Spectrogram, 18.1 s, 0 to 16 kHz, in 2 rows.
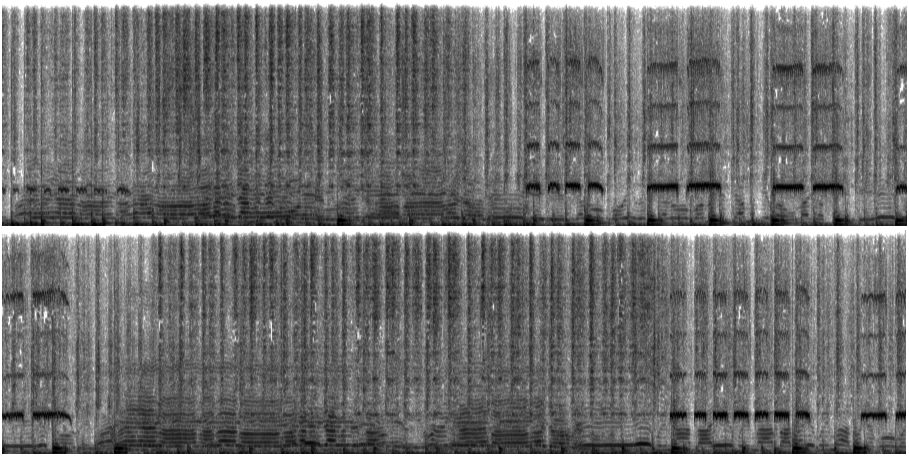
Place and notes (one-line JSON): {"title": "Kariyangwe, Binga, Zimbabwe - Playing Chilimba...", "date": "2016-07-23 11:10:00", "description": "Chilimba is a traditional form of entertainment among the Batonga. Playing Chilimba involves a group of people, often women, in joyful singing, drumming and dancing. The lyrics of the Chilimba songs may however also contain teachings, such as here, “don’t fall in love with a married person”.\nIn contemporary Chitonga, the word “chilimba” also means “radio”.", "latitude": "-17.98", "longitude": "27.51", "altitude": "887", "timezone": "GMT+1"}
